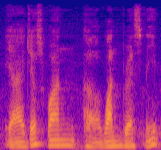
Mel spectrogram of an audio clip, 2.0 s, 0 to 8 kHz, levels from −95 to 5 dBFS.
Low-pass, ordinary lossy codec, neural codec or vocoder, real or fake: 7.2 kHz; none; autoencoder, 48 kHz, 32 numbers a frame, DAC-VAE, trained on Japanese speech; fake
